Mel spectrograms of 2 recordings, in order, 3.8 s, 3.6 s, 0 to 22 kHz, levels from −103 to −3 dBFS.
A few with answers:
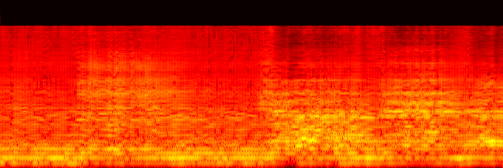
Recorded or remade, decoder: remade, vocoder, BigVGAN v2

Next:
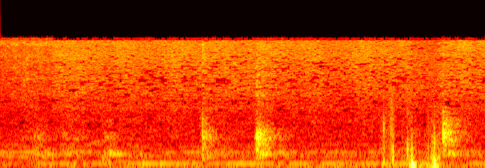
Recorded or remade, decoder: recorded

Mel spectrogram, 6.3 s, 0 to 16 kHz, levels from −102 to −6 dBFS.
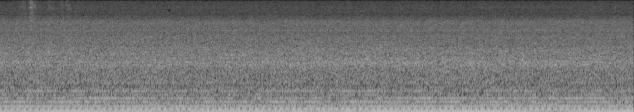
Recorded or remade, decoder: recorded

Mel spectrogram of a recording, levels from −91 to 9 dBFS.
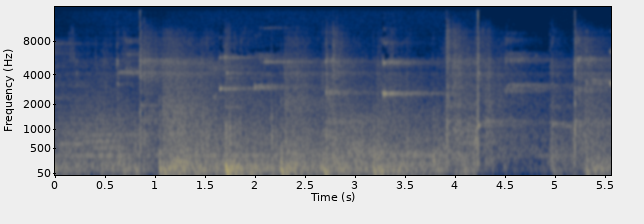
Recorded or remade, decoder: recorded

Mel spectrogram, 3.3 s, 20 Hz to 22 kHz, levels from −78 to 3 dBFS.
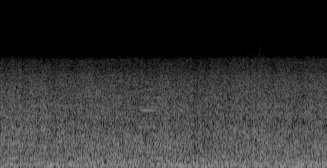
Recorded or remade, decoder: recorded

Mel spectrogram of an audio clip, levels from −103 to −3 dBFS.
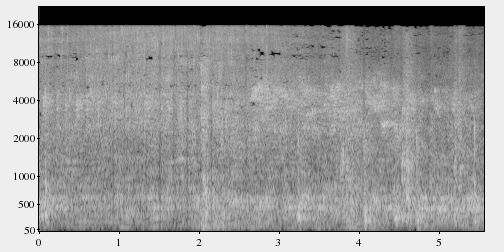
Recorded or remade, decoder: recorded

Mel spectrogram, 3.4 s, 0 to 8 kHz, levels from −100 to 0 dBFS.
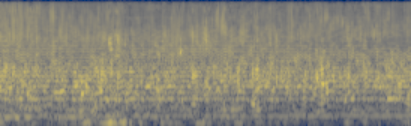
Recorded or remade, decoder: remade, vocoder, BigVGAN v2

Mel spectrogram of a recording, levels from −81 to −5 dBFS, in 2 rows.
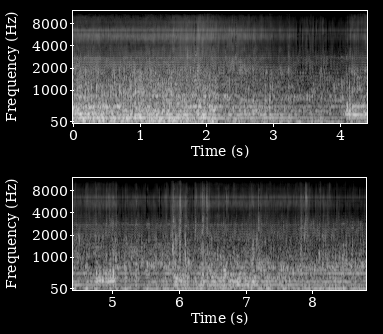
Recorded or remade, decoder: remade, vocoder, BigVGAN v2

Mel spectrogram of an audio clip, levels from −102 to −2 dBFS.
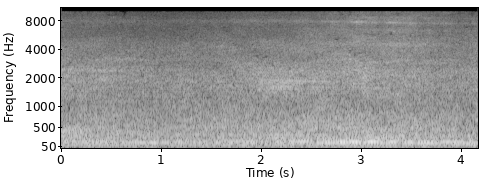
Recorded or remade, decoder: recorded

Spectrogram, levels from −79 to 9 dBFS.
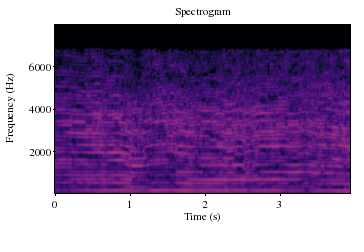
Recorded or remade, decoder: recorded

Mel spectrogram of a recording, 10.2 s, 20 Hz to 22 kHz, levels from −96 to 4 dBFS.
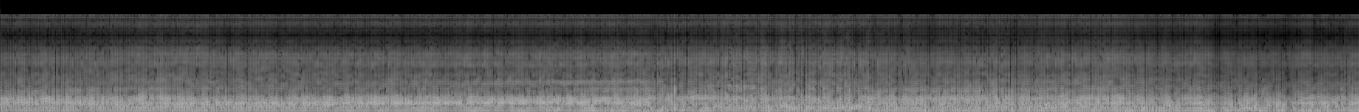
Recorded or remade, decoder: remade, vocoder, BigVGAN v2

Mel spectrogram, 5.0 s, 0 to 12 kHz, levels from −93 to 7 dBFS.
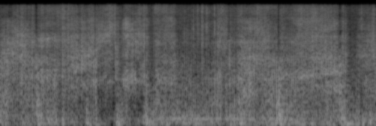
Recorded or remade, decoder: remade, vocoder, BigVGAN v2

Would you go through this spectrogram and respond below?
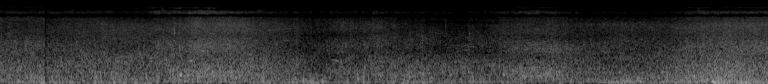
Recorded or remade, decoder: remade, vocoder, BigVGAN v2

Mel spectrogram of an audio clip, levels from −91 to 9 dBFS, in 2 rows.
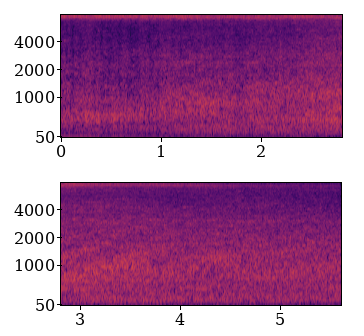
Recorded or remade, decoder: remade, vocoder, BigVGAN v2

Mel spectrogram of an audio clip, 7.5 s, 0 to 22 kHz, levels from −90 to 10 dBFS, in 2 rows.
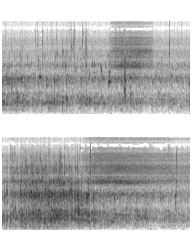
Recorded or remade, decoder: recorded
